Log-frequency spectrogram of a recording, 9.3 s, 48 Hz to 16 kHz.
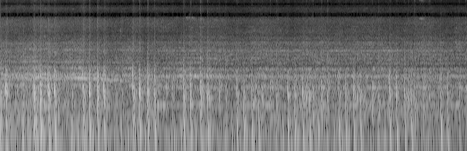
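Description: A Southeastern Class 376 electric train runs past at New Cross on the South Eastern Main Line, heading from London Charing Cross to Hayes, its wheels beating a steady clickety-clack over the rail joints close by for the whole stretch.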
